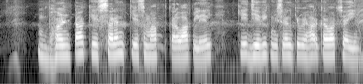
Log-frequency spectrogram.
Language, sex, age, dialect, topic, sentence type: Maithili, male, 18-24, Southern/Standard, agriculture, question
